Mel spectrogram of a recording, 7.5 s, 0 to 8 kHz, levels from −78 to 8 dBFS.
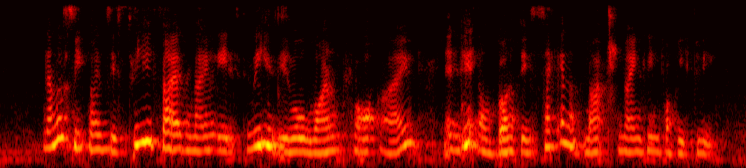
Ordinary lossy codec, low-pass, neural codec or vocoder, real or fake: none; 7.2 kHz; codec, 24 kHz, 1.5 kbps, HILCodec; fake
